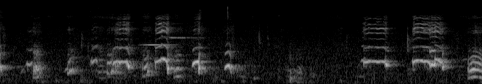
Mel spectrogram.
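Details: Nineteen-day-old Rhodesian Ridgeback puppies whimpering in short, tonal, bending squeaks, a busy run of small whines followed by two longer wavering cries.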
